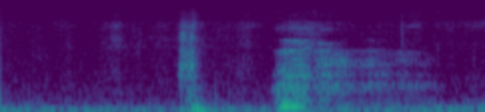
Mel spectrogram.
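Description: Faint scratchy brushing of a makeup brush working foundation over the skin, with a single sharp click about a second in and a short hum of the voice just after.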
